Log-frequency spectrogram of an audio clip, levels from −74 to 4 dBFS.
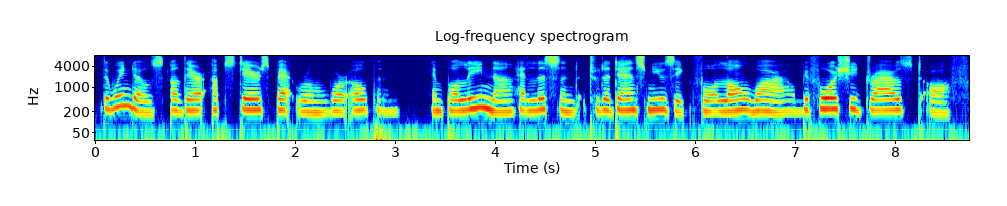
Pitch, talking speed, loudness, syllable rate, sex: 220 Hz, 165 wpm, -17 LUFS, 4.9 syllables/s, female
